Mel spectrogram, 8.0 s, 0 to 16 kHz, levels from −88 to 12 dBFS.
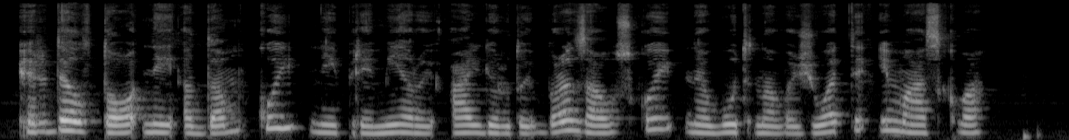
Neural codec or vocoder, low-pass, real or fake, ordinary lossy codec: none; 14.4 kHz; real; MP3, 96 kbps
